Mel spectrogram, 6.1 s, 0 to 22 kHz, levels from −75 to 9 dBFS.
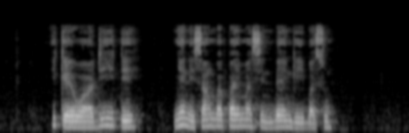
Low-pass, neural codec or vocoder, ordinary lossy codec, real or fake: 10.8 kHz; vocoder, 48 kHz, 128 mel bands, Vocos; MP3, 96 kbps; fake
